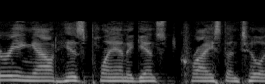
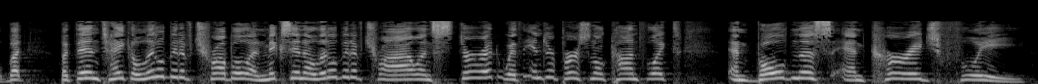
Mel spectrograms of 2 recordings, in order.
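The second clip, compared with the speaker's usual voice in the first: louder, higher preaching, hammering each phrase; full-force preaching; 6 semitones higher, 6 dB louder than usual. Acted. Pastor urging his congregation to take courage, loud and high preaching.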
